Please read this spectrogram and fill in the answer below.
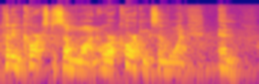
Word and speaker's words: calking: corks to someone or corking someone and pronounced like cork like wine cork even though it's spelled c a l k or corking c a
